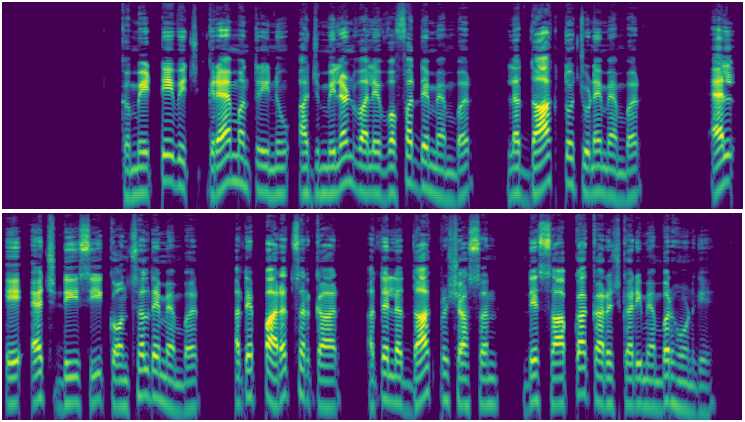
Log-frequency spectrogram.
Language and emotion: Punjabi, neutral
